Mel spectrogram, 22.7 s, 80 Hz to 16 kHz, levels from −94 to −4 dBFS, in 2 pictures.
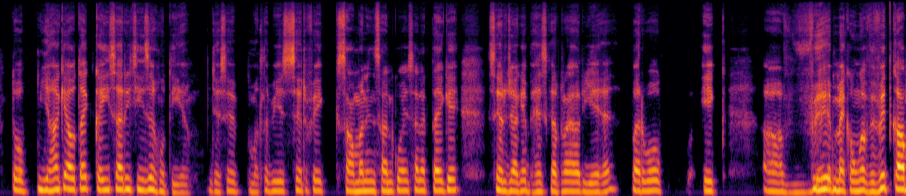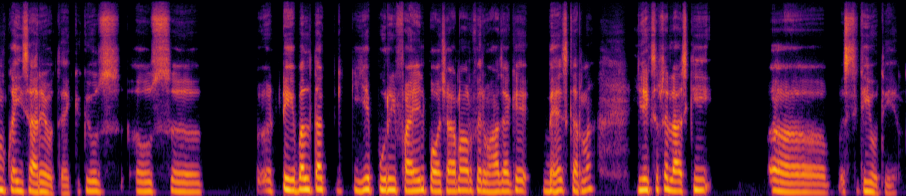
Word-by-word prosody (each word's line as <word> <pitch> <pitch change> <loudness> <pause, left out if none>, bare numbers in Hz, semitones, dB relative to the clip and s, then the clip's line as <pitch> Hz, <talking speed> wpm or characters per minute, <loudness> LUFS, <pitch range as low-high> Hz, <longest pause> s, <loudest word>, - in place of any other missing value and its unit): तो 190 -4 0 0.2
यहाँ 195 +1 +3
क्या 215 -1 +4
होता 205 +2 +2
है, 220 - +2
कई 200 0 +2
सारी 210 -1 +4
चीज़ें 200 +1 +2
होती 160 -4 -5
हैं। 145 0 -10 0.3
जैसे 170 +1 -5 0.2
मतलब 165 +3 -7
ये 175 0 -1
सिर्फ़ 180 +2 -1
एक 175 -2 -4
सामान्य 175 -1 +2
इंसान 175 0 0
को 185 +1 -1
ऐसा 185 +2 -2
लगता 185 0 0
है 185 - +4
के 195 +1 +2 0.5
सिर्फ़ 185 -4 +3
जाके 180 0 +1
बहस 165 +1 -3
करना 170 +1 +1
है 170 - +2
और 165 0 0
ये 160 0 -1
है। 185 +4 -4 0.2
पर 180 -2 +2
वो 180 -1 0 0.5
एक 175 -2 -1 0.5
अ, - - -3 0.6
वि 205 0 +7
मैं 185 -2 +4
कहूँगा 180 +2 +2
विविध 175 +7 +3
काम 205 -2 +9
कई 180 -2 +1
सारे 170 -2 +2
होते 145 -2 -5
हैं 135 - -9
क्योंकि 170 +2 -9
उस 165 -1 -3 0.2
उस 170 +1 -2
अ 165 -2 -3 0.9
अ, - - -3 0.2
टेबल 205 0 +6
तक 210 -1 +4 0.4
ये 190 +3 +2
पूरी 200 0 +3
फाइल 185 +1 +1
पहुँचाना 175 +1 0
और 185 0 0
फिर 185 0 -2
वहाँ 165 0 -1
जाके 175 +3 -2 0.2
बहस 175 +2 0
करना, 185 +4 -3 0.6
यह 195 0 +6
एक 195 - 0
सबसे 210 +1 0
लास्ट 175 -4 +2
की 195 -2 +1 0.9
अ, - - +3 0.9
स्थिति 180 +1 0
होती 145 -3 -5
है। 140 - -17
180 Hz, 185 wpm, -24 LUFS, 170-195 Hz, 0.9 s, काम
